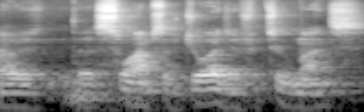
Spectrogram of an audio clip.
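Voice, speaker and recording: There is noticeable background noise and audible room echo as a man talks with a Boston accent. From Boston, Massachusetts. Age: 60s. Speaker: war veteran. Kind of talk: oral history interview. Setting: university room. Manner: halting, many fillers.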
